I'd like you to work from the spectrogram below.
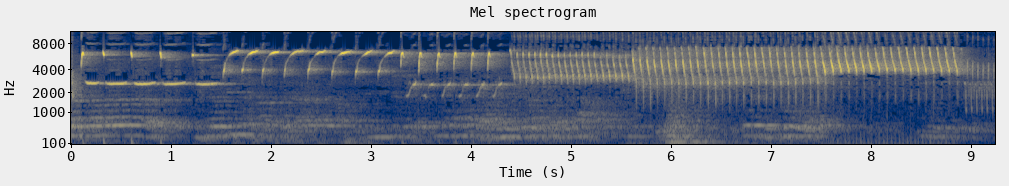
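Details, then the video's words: Canary song meant to excite females toward mating and nest building: sweeping whistled notes repeated in quick series, followed by a long, dense high trill lasting several seconds. "تغريد كناري هائج لتحفيز الاناث على التزاوح وبناء العش"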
